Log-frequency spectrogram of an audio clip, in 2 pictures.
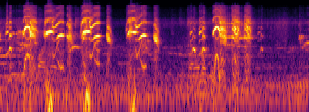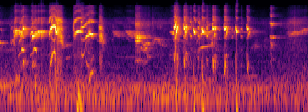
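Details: Oriental magpie-robin in a cage in a yard, startled in the morning by a flying eagle, calls noisily: bright upslurred whistles and harsh scraping bursts repeated every second or two across the recording.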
